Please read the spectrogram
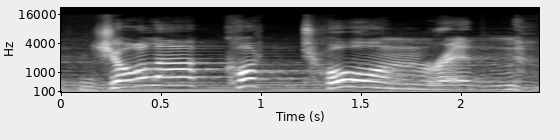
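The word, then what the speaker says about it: Jólakötturinn: We have the legend of, correct my pronunciation, Jola Kotorin.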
